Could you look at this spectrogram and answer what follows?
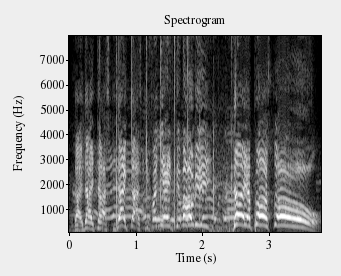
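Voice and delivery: loud encouragement building to a long yell; urging shout. Real, not acted. Player urges Taschi and Mauri on, shouting. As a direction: spur teammates on at full voice.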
